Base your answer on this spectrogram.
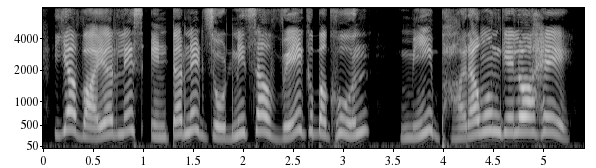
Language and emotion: Marathi, surprised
